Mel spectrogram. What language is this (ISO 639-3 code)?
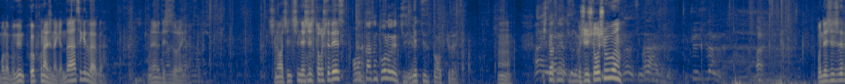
tur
